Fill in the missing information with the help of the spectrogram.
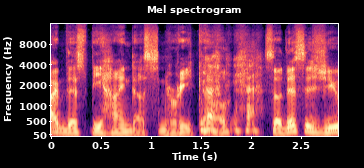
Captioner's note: laughs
